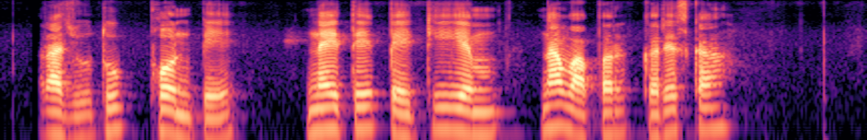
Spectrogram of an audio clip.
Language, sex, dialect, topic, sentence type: Marathi, male, Northern Konkan, banking, statement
